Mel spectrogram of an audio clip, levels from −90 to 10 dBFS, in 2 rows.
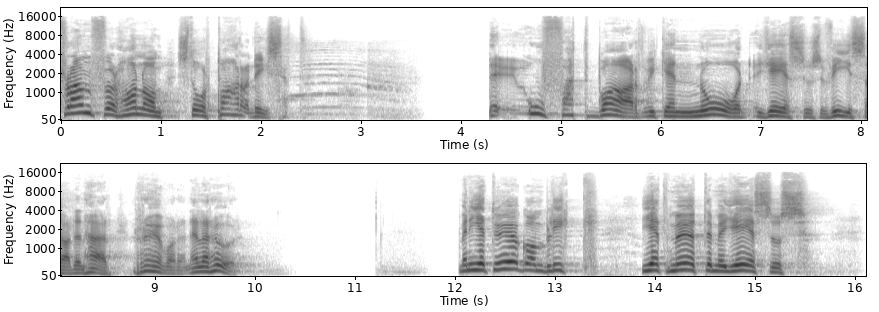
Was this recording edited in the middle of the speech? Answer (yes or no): yes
